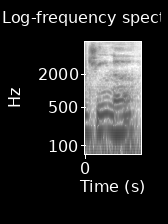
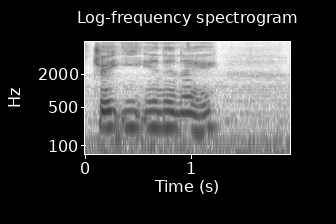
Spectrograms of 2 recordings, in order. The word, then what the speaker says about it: Jenna: you say her name i don't think it's like my name gina it's j-e-n-n-a i would say that's jenna um is how to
